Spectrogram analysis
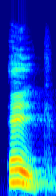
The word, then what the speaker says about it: ache: এইক, যেটার বাংলা অর্থ হচ্ছে ব্যথা। এখানে দেখো যে সিএইচ এর উচ্চারণটা হয়েছে ক এর মতো, চ না হয়ে উচ্চারণটা হয়েছে ক এর মতো, ACHE, এইক, যেটার বাংলা অর্থ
